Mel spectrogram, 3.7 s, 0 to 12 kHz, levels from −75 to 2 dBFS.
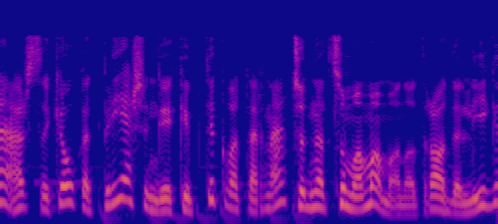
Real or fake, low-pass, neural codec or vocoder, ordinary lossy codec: real; 7.2 kHz; none; MP3, 96 kbps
